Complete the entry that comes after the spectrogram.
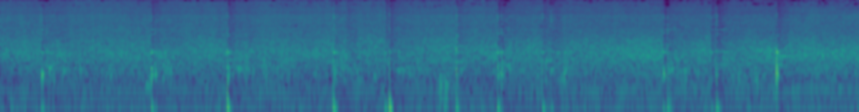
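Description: Chopped elephant-foot yam stems and shrimp sizzling in oil in an aluminium kadai, with a steady hiss throughout. A spatula stirs the pieces, knocking and scraping against the pan about a dozen times at irregular intervals.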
